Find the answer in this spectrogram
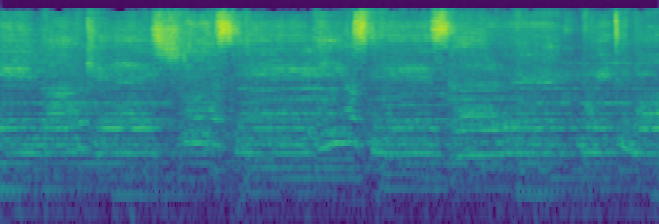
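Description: Choral music: voices singing long held notes that glide from one pitch to the next about once a second.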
